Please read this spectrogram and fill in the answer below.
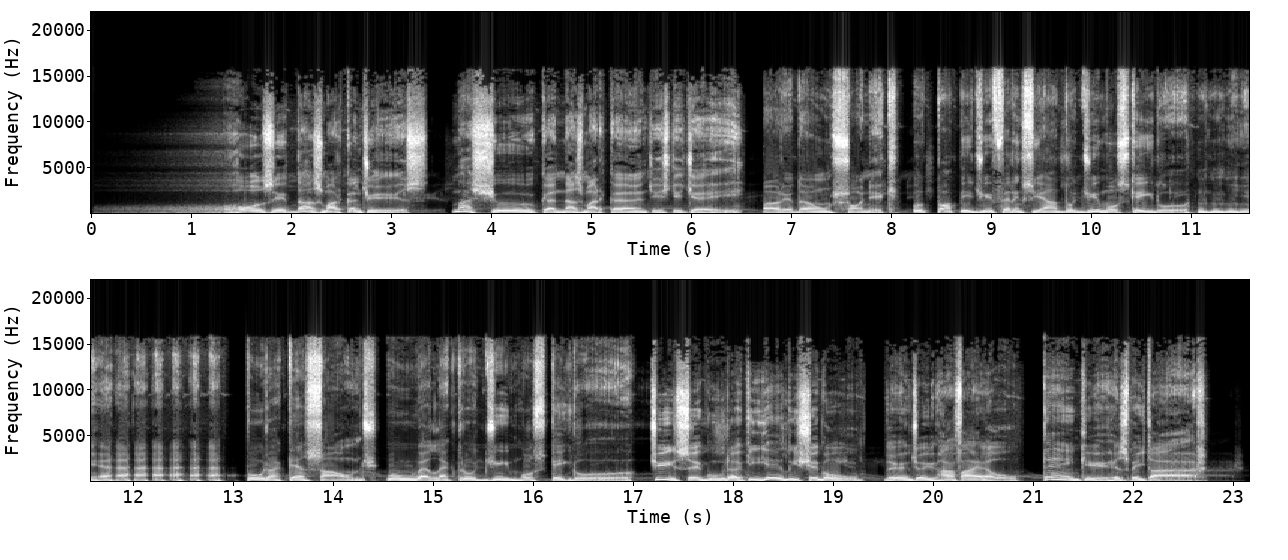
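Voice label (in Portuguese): Vinhetas sem efeitos de fundo; São vinhetas sem efeitos sonoros de fundo, voz tratada, equalização e limpeza de ruídos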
